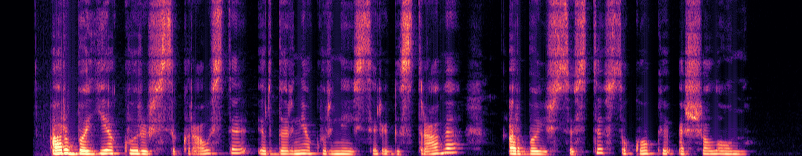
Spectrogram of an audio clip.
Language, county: Lithuanian, Panevėžys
